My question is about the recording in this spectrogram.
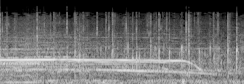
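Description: Crowd cheering and clapping along a parade route, with one long, high, held cheer over it that drops away near the end and a lower voice sliding down beneath it.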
